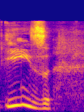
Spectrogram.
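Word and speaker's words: Ys: je relevais que le jeu s'appelait Ease, était prononcé Ease, mais je disais qu'on l'avait entendu dans Ease Origin.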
